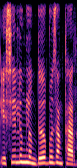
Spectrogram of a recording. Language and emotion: Bodo, neutral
